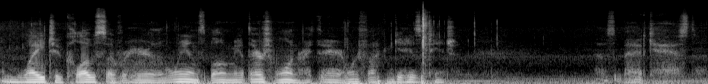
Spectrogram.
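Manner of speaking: hushed, murmured commentary while stalking fish; talking real low. Real, not acted. Fishing close over the bass, hushed commentary to viewers. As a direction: stay soft and low, creeping up on the school. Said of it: "I don't know why I'm still talking real low".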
